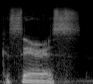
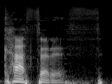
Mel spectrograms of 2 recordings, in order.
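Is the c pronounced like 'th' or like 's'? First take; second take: s; th. First: The c is said like 's', not Spain-style. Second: The c is said like 'th', Spain-style.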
